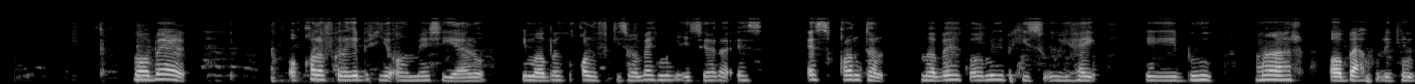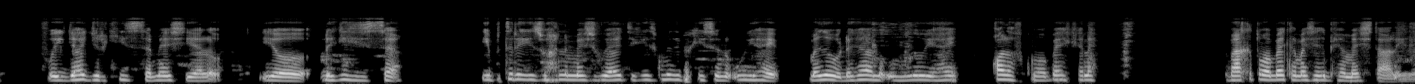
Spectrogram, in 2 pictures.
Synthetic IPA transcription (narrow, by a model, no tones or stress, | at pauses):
mɔːβal | ɔːqɔlɔfkʰɐlɐɣɐbɪħɪjɔʔɔːmɛːʃɐjaːlɔ | ijmɔːbɛjlkʰɐqɔlɔfkʰiːsmɔːbɛlkʰmɐɣɪʕiːsɐjɔnɔs | ɛsqɔnt̪ʰɔn | mɔːβɛjlkʰɔːmɪðɪbkʰiːsɪʊjɐɦɛj | buːɡ̚ | maːr | ɔːbɑʕkʰʊɖɪɡɪn | fɐd͡ʒaːt͡ʃɪrkʰiːsɐmɛːʃjaːlɔ̰ | ijɔɖɐɣɪɦiːsɐ | ijbɪ̥t̪ʰɪɾɪɣiːs̬wɑħnɐmɛːʃkʊjat͡ʃɪimɪðɪbkʰiːsɐnɐʔʊjɐɦɛj | mɐðɔwɖɐɣaːnɐʔuːmɪðɔwjɐɦɛj | qɔlɔfkʰʊmɔbɛkʰɐnɛ | baːkʰɐt̪ʰmɔbɛːkʰɐnɛmɛːʃ̬akɐbɪħɪjɔmɛːʃt̪ʰa̰ːlɛ̰nɔ̰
